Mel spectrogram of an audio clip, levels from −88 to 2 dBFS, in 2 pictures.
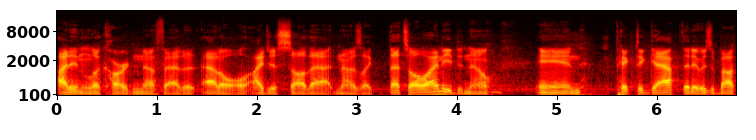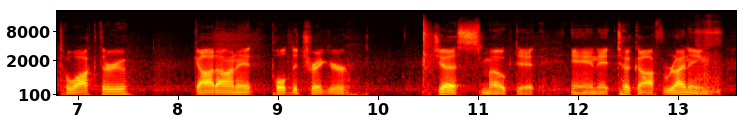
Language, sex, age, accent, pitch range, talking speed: English, male, 20-39, American, 85-105 Hz, 210 wpm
